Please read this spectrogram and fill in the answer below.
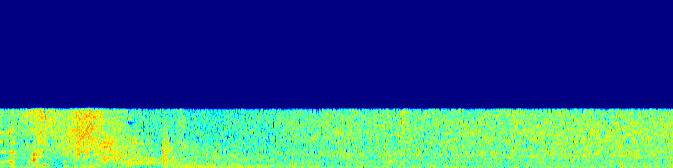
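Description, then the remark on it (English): A heavy drop vehicle slams into the bottom of a vacuum chamber with a loud, deep booming thud, then a steady low rumbling roar lingers for several seconds. “Five seconds in it hits. and you can feel the floor yeah. shake when the, when the drop vehicle hits.”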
